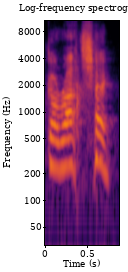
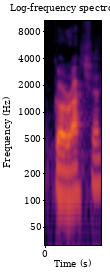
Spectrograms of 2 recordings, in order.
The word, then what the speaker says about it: Garache: It's pronounced Garache, Michael. Oh, and you're Garache?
